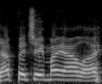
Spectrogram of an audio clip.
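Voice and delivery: put-on yelling. Retelling what another player just yelled out: imitating someone yelling. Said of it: "Skip just yelled out".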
